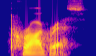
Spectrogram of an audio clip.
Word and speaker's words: progress: say the most progress the word is not pronounced PR progress It's pronounced progress in America we use the open a sound like hot and stop PR PR progress we don't use the long o like no and go progress in America we say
